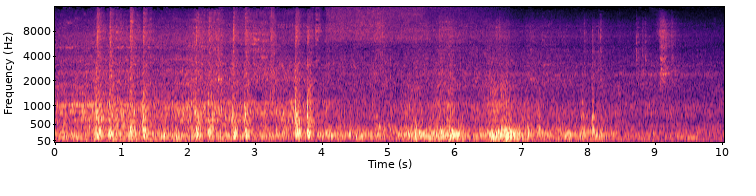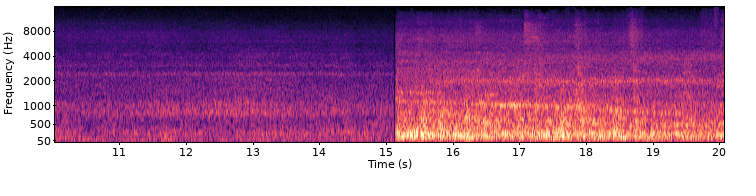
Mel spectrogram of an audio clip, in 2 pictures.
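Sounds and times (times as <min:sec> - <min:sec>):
train high whine: 0:08.2 - 0:20.0.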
